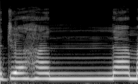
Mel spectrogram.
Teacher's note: کلمت جہنمہ میں نون پہ تشدید ہے، تو ہمیں 2 حرف کے برابر نون کو پڑھنا ہے، آخری میں میم کے زبر کو ظاہر کریں گے۔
